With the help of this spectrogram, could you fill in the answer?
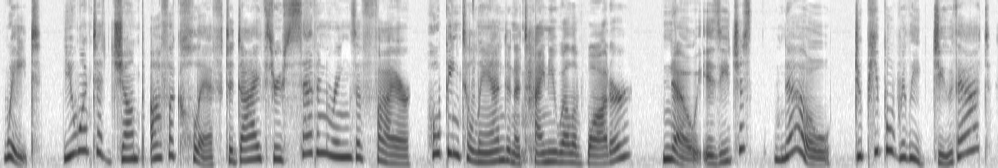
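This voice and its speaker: Wry young adventure heroine read by a woman. Sceptical, expressive, teasing; audiobook fantasy, dry studio-style sound. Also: on the high side, unhurried, dry recording, pitched above the performer's own voice. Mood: incredulous.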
